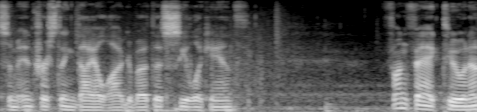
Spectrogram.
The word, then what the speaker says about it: coelacanth: just you know based on how the spelling is i mean i guess it's not too incorrect but i am fairly certain coelacanth is the right terminology or the right pronunciation rather who indeed woo hoo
